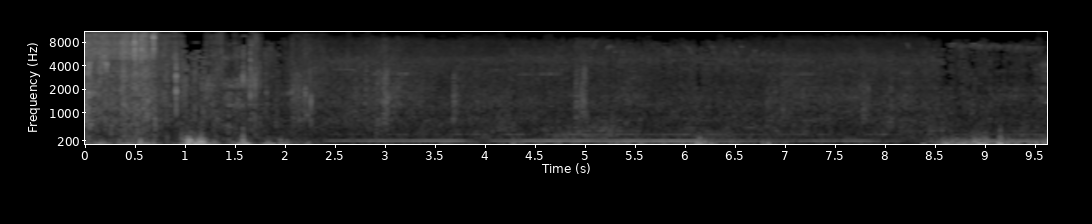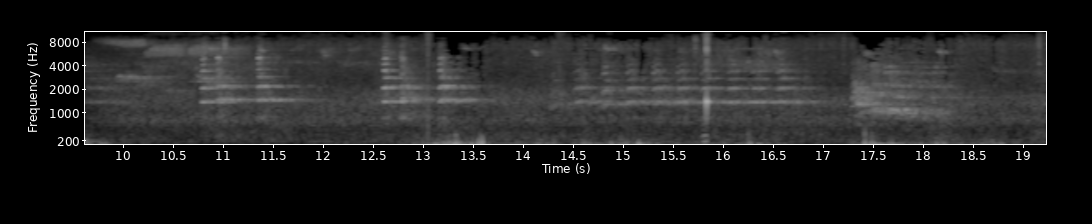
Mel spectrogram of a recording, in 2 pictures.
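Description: Turkey calling: runs of short, repeated notes in several bursts through the second half, over rustling and low thumps from movement through brush. A steady low hum runs for several seconds in the first half.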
